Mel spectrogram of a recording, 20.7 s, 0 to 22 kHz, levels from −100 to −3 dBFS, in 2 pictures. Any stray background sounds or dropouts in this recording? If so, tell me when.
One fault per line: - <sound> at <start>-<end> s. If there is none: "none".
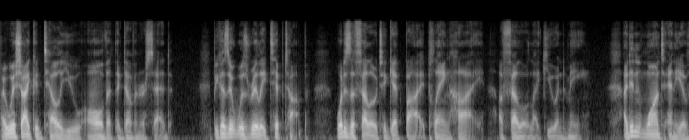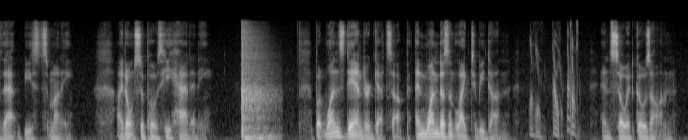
- thud at 13.9-14.6 s
- chirp at 18.3-19.1 s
